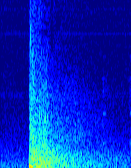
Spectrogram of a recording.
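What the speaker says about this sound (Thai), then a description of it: "ขนาดเสียงปืนยังไม่แคร์กันเลย" A single sharp gunshot in GTA Vice City cracks out suddenly and fades in a short ringing tail against quiet game background.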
